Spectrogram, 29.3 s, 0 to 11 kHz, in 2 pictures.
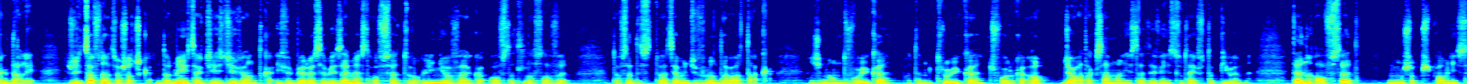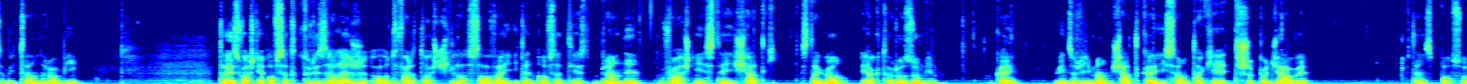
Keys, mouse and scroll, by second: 0.9-3.0 drag, 4.0-5.6 drag, 7.2-11.4 drag, 21.6-23.9 d, 22.2-24.8 drag, 24.4 shift+z, 27.6-29.3 d, 28.0-29.3 drag.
